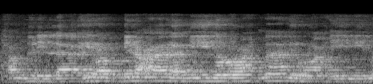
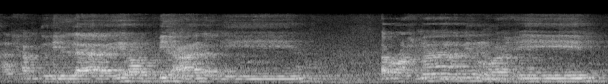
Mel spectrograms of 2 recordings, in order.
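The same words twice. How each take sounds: First: The two verses run together without a pause. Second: There is a pause between the two verses.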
